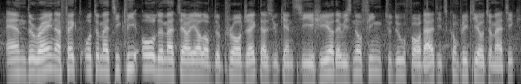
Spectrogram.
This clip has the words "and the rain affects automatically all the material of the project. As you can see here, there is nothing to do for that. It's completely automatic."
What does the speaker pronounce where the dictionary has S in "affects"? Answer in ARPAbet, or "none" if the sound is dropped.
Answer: none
